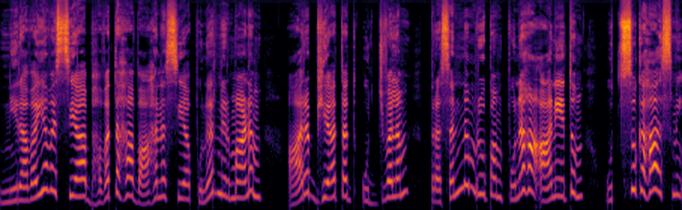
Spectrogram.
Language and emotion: Sanskrit, happy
